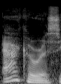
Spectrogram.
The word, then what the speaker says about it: accuracy: 们就念成 accuracy。Accuracy，好，那 accuracy 呢？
